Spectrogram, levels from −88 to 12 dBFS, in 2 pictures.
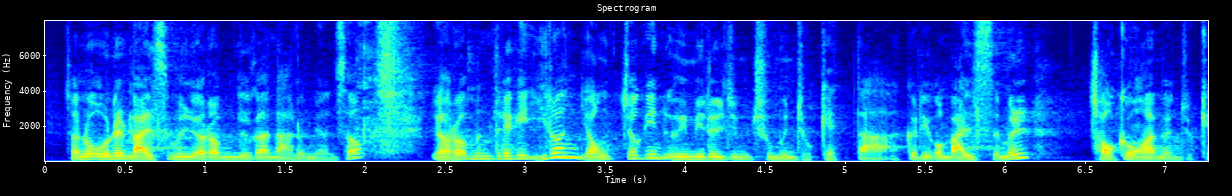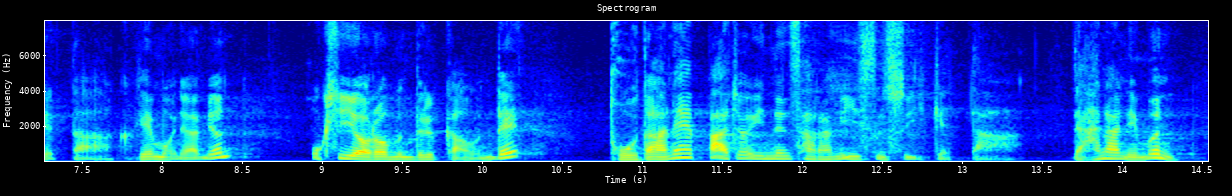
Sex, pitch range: male, 120-185 Hz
